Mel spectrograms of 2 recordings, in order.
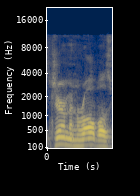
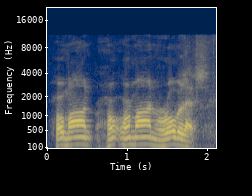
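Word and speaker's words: Germán Robles: Some people say it's German Robles, but it's pronounced Herman Robles.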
